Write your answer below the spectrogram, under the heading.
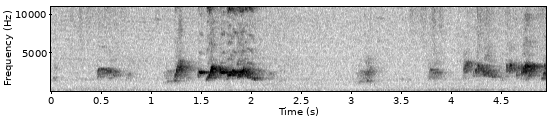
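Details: A Red-whiskered bulbul from Hòa Bình, five days in, offers brief chirps and a loud bubbling warble, then softer scattered notes building to another twittering run, low hum in the background.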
